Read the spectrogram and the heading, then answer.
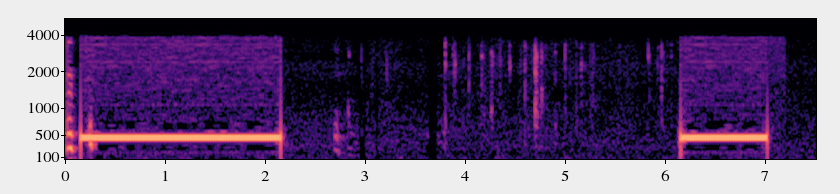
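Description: A phone line rings out while a call is placed live on air on the Ask Sue Show: a steady, mid-pitched ringback tone holds for about two seconds, falls silent with faint tapping and clicks, then sounds again briefly.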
